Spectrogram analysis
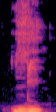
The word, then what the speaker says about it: lit: de mon lit. تف آخر الكلمة لا تنطق.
